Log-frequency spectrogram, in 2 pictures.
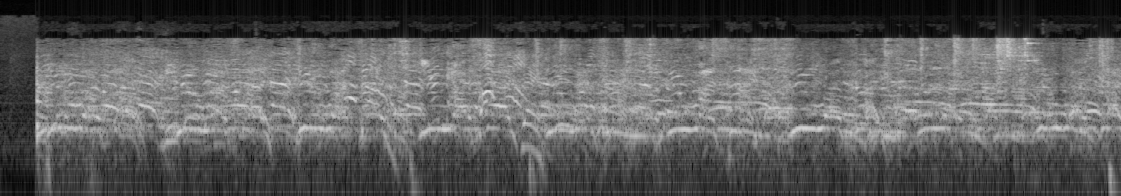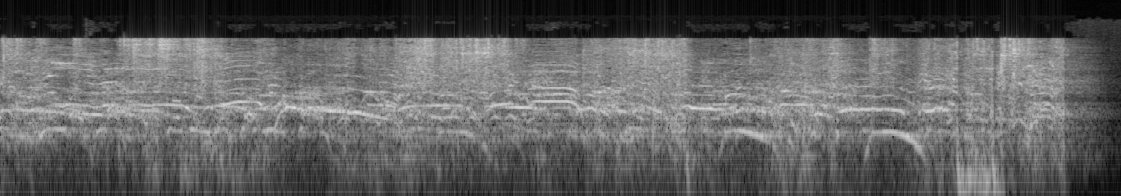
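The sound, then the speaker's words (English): A loud, agitated rioting crowd at the Peace Circle yells and chants continuously as it breaches a police line guarding bike racks, with overlapping shouting voices and occasional sharp bangs and slams cutting through the roar of the mob. “can you describe the crowd that had assembled at the Peace Circle as you and your fellow officers stood behind and guarded the bike racks at the Peace Circle?”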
